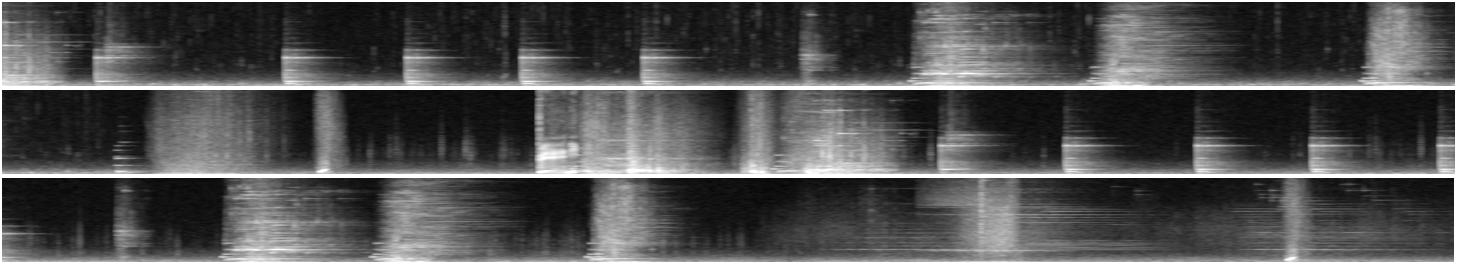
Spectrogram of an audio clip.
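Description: Soft menu clicks chime again and again as selections change.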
